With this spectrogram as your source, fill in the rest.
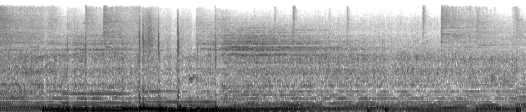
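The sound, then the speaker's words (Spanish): An audience at a church service applauding for people who have just accepted Jesus for the first time, in a steady, dense wash of clapping that holds for several seconds, with low sustained musical tones humming beneath it. “Denle un fuerte aplauso a ellos.”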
